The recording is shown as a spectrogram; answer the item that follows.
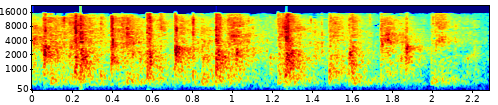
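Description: Audience clapping: many hands at once in a dense patter, thinning out near the end.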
